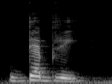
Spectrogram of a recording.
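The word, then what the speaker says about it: debris: भंडार या गुप्त जगह डाबड़ी इसमें एस साइलेंट रहेगा जो लास्ट में जो ऐसे वह साइलेंट रहेगा तो इसका हिंदी मीनिंग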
